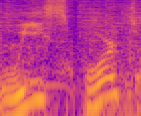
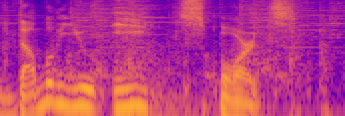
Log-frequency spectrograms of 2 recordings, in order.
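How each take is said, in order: First: The first part is said as one word. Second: The first part is spelled as two letters. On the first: "is it the word Wii?" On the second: "Is it two letters"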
